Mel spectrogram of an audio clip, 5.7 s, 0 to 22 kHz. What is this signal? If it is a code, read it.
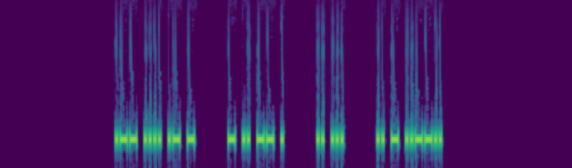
Morse code, heard as a keyed tone, about 50 wpm, 700 Hz. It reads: WHAT TIME IS IT?
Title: 2x Word-Spacing - Sentences from Top 100 Words - 50wpm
